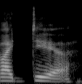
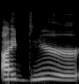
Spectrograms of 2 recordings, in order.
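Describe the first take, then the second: First: The word ends in a plain vowel, no R. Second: The word ends with an added R sound.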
